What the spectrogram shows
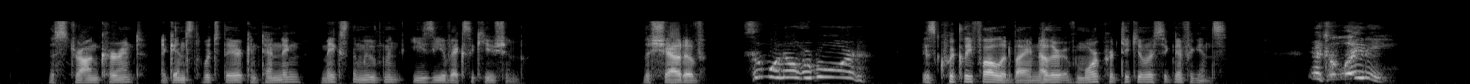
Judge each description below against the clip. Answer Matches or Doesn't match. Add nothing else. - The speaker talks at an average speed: Doesn't match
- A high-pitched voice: Doesn't match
